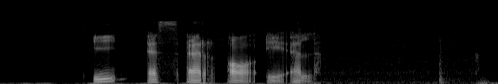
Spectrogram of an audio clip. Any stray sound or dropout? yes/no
yes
